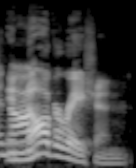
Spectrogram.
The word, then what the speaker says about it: inauguration: Yes, inauguration. I've been saying inauguration. She keeps putting this random N in there.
